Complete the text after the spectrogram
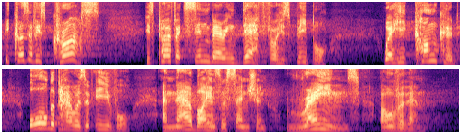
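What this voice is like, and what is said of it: English accent. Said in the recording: “given by the fact of my accent, you can tell where I am from ... the origins of this country in relation to the English monarchy”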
